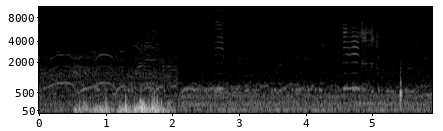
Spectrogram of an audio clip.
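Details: Greylag geese feeding on harvested sugar beet remains in farmland at Westpolder, Groningen, Netherlands, 6 January 2021, give nasal, arched honks, several birds calling over one another, with wind rumble strong in the first two seconds.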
